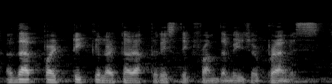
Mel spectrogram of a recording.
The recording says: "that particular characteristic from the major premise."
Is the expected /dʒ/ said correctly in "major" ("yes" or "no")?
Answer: yes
